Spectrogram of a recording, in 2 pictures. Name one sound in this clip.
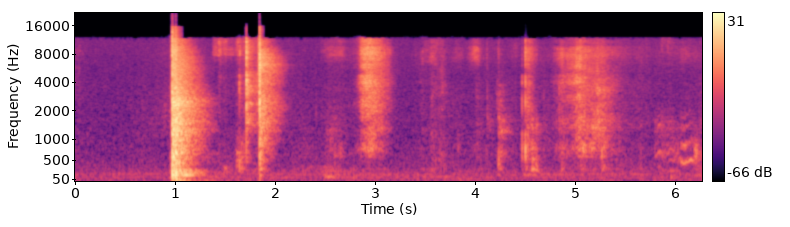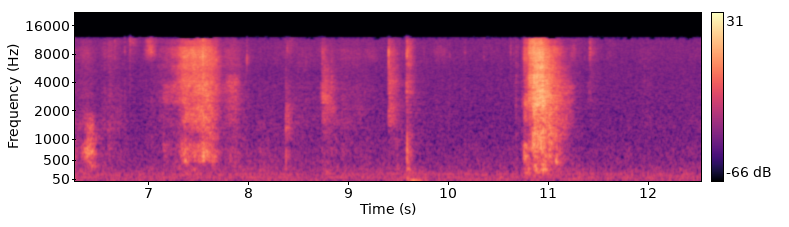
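Fingers crunch and squeeze soft sand.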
